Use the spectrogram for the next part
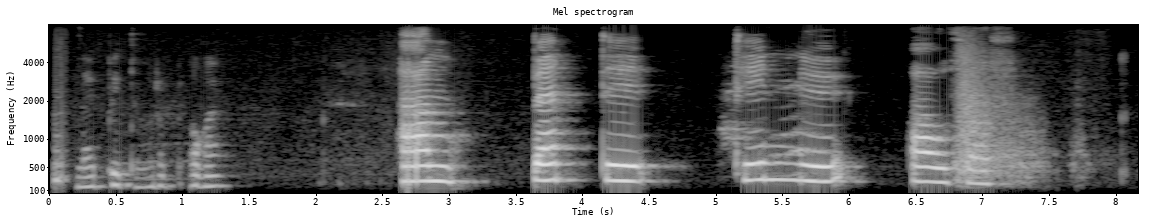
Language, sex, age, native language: Icelandic, male, 9, Icelandic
